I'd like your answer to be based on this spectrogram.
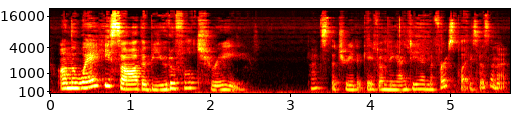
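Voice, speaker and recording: A woman reading aloud and explaining things to children in a conversational way, like a teacher. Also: mid-range voice. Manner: conversational, asks the listener questions while reading.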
